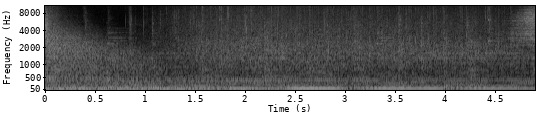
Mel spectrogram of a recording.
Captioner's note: applause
